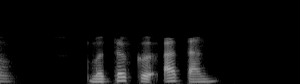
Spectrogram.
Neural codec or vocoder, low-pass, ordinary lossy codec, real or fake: codec, 16 kHz, about 1 kbps, DyCAST, with the encoder's durations; 3.6 kHz; MP3, 24 kbps; fake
